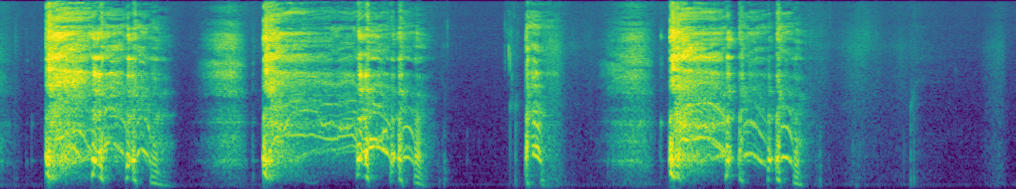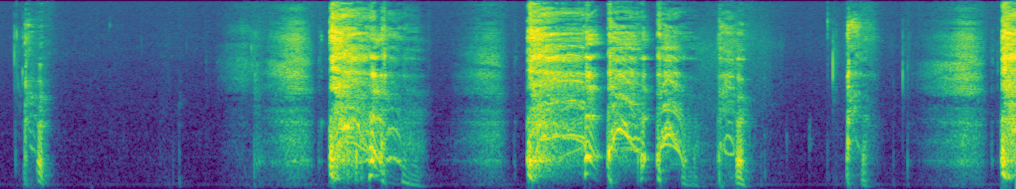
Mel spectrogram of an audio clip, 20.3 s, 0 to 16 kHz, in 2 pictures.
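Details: Repeated harsh, voiced adult coughs in short clusters with pauses, from a seasonal September cold: sneezing began day 1, sore throat day 2, cough on day 3; cough with a common cold.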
